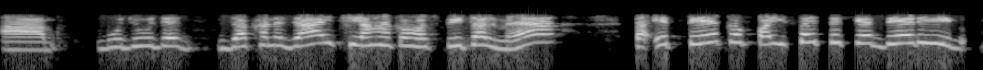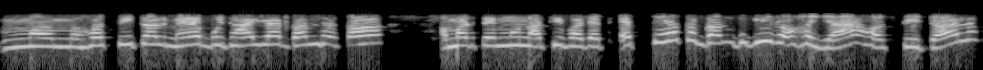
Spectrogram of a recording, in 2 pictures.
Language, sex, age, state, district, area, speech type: Maithili, female, 60+, Bihar, Madhubani, rural, conversation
